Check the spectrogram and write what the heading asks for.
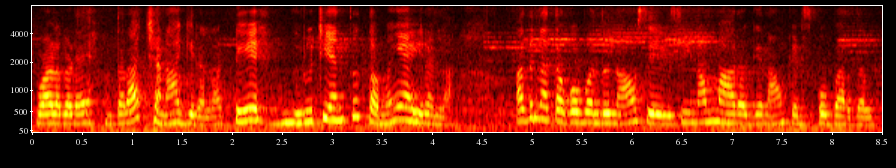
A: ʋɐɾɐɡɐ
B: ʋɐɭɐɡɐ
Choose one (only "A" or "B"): B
